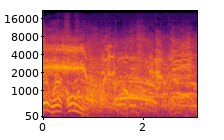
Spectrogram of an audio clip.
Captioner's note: fan screams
